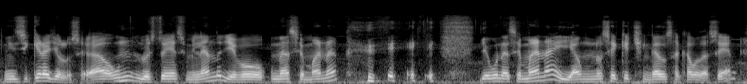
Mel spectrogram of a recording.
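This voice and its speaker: A nineteen-year-old man with a Mexican Spanish accent rambles through a casual solo podcast, joking at his own expense and cursing freely. His voice sits at an ordinary middle pitch for a man, and a faint hiss of noise hangs behind him. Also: expressive, a little fast. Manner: rambling, self-mocking, swears freely, talks to listeners directly. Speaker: podcast host.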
